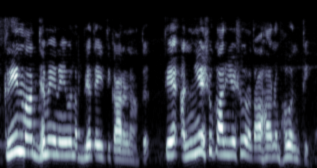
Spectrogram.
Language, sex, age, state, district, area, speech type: Sanskrit, male, 18-30, Andhra Pradesh, Kadapa, rural, spontaneous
